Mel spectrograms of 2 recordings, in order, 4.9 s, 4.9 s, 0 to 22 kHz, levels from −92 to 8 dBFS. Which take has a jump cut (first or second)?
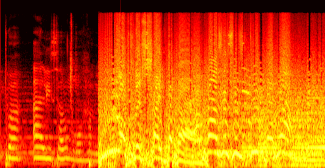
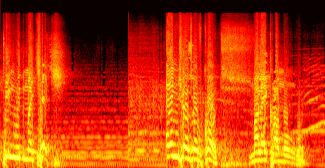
second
